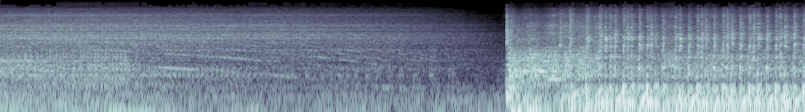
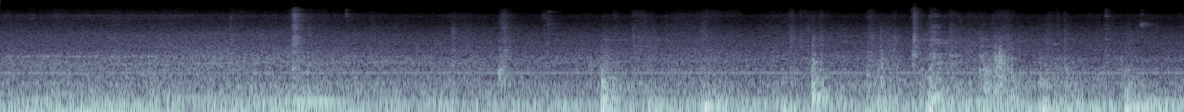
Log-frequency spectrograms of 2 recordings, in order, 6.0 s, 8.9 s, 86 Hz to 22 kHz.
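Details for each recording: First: 1957 Ford F100 being revived: cranking slows and fades, then starts again harder at about four turns a second but never catches into an idle; the choke is off. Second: 1957 Ford F100 V8 running for the first time in about 20 years, choke off: loud raw low rumble with sharp popping crackles on open headers with no exhaust fitted, running steadily and well.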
